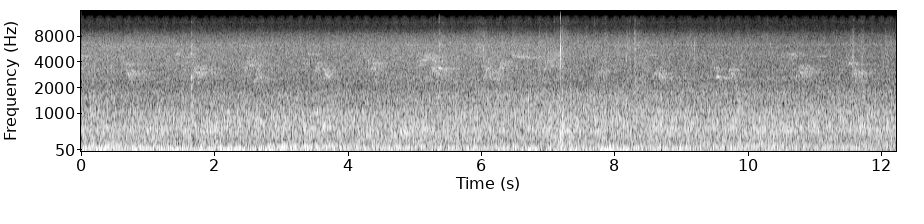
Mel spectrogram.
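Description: Woodland ambience: a steady outdoor hiss with faint, short chirps of small birds repeating through it, and a single sharp tick about seven seconds in.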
